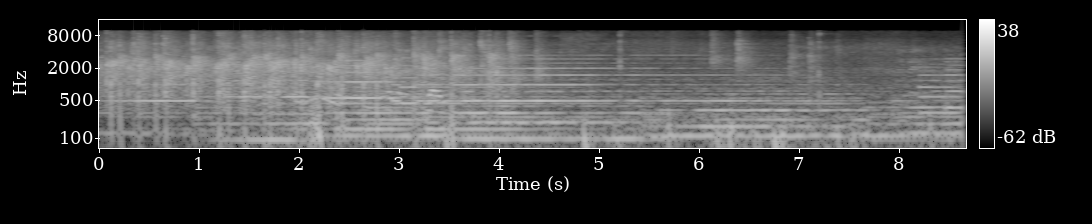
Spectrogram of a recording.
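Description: A television studio audience applauds to welcome a guest. Steady, fairly soft clapping runs through the whole stretch and thins slightly toward the end.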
